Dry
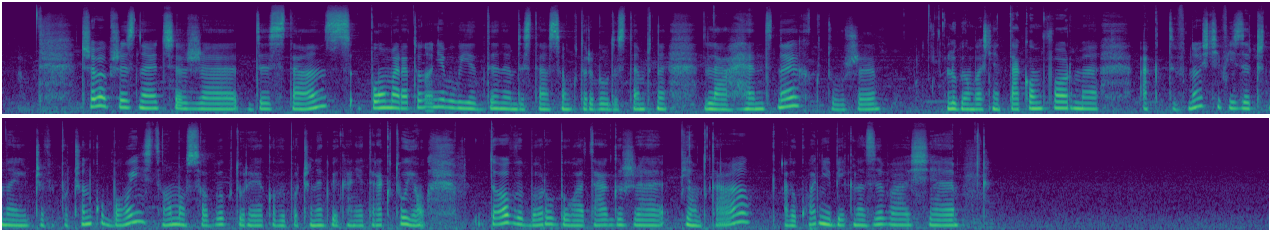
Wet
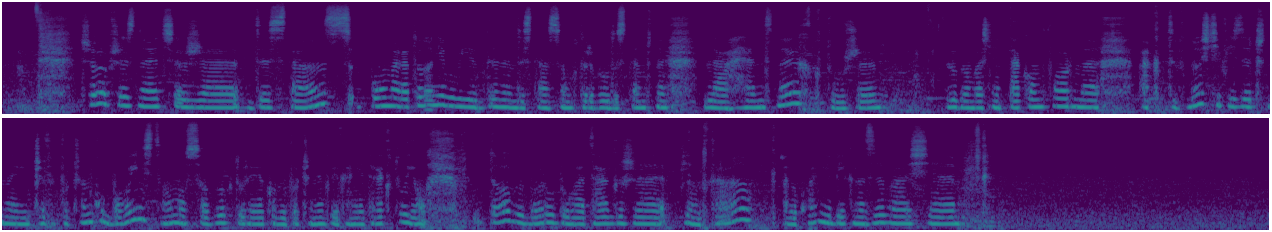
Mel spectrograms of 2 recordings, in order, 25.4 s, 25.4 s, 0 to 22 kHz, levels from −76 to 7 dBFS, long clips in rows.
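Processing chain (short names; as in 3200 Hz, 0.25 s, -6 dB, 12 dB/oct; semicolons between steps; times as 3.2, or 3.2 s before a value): pitch shift by moving bins +4 st; reverse; compressor 5:1, threshold -34 dBFS, peak gain reduction 18 dB; reverse; gain -3 dB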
